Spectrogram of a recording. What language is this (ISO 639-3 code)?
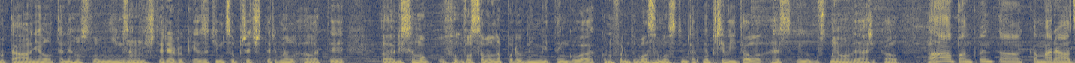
ces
